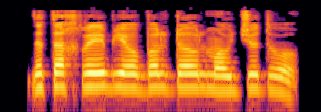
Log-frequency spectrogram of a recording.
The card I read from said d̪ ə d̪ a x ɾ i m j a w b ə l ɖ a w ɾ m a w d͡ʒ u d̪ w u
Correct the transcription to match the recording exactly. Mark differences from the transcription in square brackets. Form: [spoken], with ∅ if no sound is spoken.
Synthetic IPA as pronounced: d̪ ə [t̪] a x ɾ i [b] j a w b ə l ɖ a w [l] m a w d͡ʒ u d̪ w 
